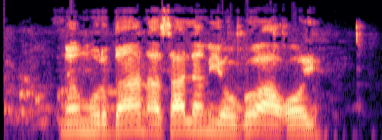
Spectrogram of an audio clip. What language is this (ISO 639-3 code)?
ydg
